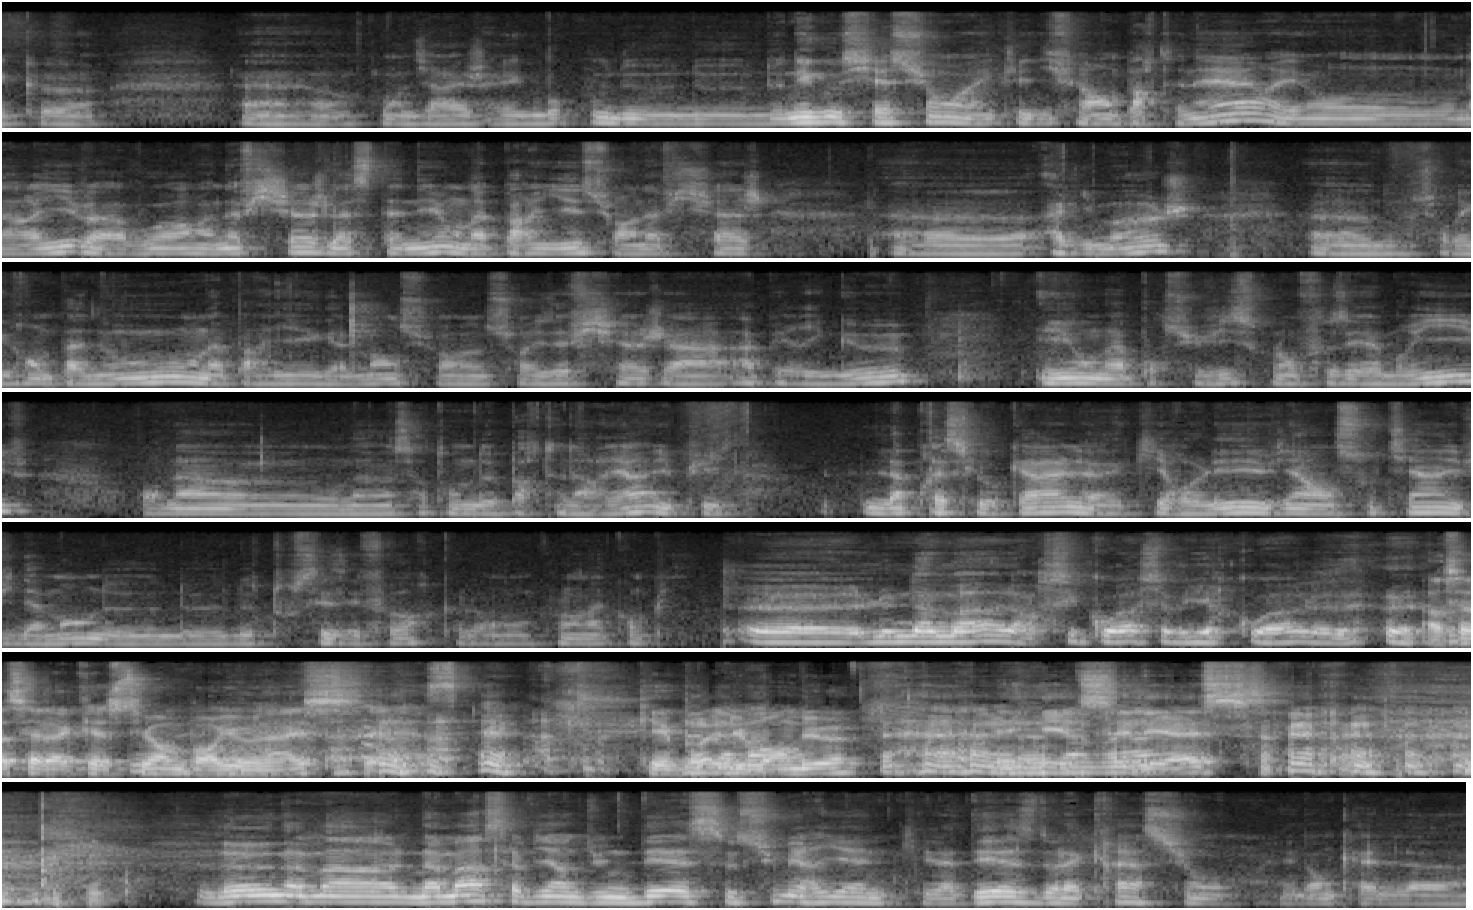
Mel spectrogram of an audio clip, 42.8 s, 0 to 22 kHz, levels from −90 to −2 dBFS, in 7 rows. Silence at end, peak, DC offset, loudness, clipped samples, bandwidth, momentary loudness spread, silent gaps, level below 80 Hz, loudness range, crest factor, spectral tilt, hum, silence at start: 0 s; -10 dBFS; under 0.1%; -27 LUFS; under 0.1%; 16.5 kHz; 17 LU; none; -66 dBFS; 12 LU; 18 dB; -4 dB/octave; none; 0 s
